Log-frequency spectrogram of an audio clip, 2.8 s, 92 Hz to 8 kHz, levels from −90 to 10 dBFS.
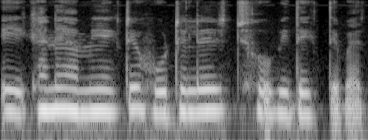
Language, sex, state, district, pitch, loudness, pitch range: Bengali, female, Tripura, West Tripura, 230 Hz, -12 LUFS, 225-240 Hz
